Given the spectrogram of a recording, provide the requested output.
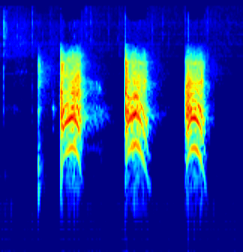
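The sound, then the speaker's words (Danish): A male red fox screams in mating season, three loud, hoarse, rising-and-falling cries spaced evenly apart after a short sharp yap, with no talking. “Og han, han går jo og skriger af, af kan man sige, øh, stor kærlighed til hunderne”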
